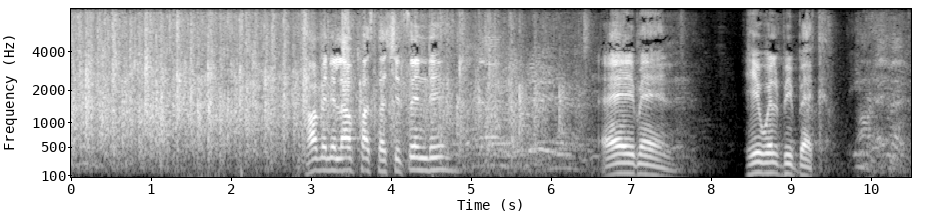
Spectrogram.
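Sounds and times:
audience applause: 0.0s - 6.5s
speech: 2.9s - 4.9s, 6.6s - 7.6s, 8.4s - 10.1s.

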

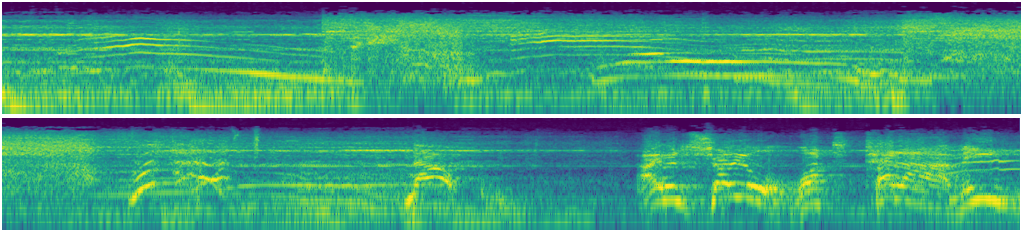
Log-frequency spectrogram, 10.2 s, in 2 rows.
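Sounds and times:
cat caterwauling: 0.2s - 7.4s, 9.8s - 10.1s
cat hissing: 0.3s - 7.2s
speech: 8.9s - 10.1s.

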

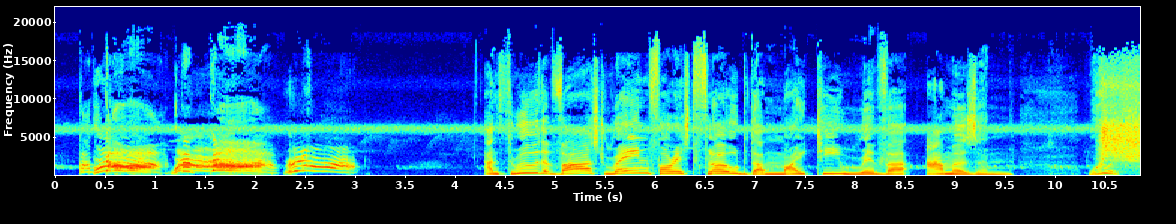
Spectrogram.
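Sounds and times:
macaw parrots cawing: 0.0s - 3.1s
speech: 4.3s - 9.6s, 10.3s - 10.8s.

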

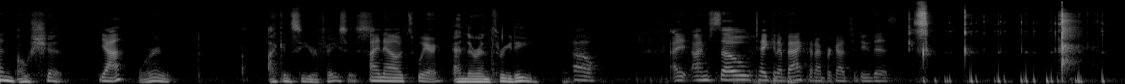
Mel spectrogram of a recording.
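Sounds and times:
speech: 0.0s - 1.8s, 2.7s - 6.0s, 6.7s - 9.5s
glasses clinking in a toast: 9.1s - 11.2s
tapping and handling sounds: 9.1s - 11.2s.

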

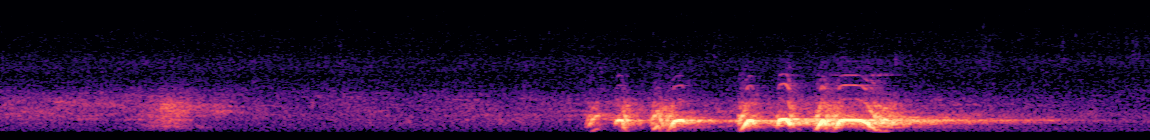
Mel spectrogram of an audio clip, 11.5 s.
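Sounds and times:
barred owls hooting: 5.9s - 9.4s.

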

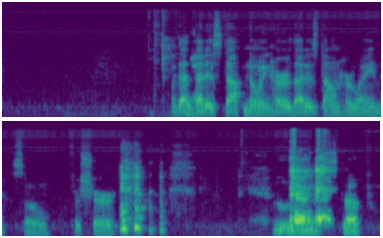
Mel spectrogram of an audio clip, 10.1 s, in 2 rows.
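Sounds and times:
speech: 2.3s - 7.6s, 8.7s - 10.0s
woman having a coughing fit: 8.9s - 9.5s.

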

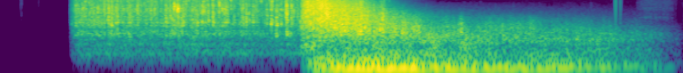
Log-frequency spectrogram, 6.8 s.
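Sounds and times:
thunder from a lightning strike: 3.0s - 6.8s.

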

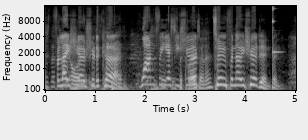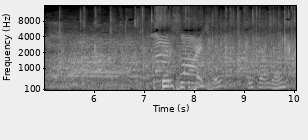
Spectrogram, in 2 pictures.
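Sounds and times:
speech: 0.1s - 5.4s, 7.2s - 10.0s
audience clapping: 5.2s - 10.0s.

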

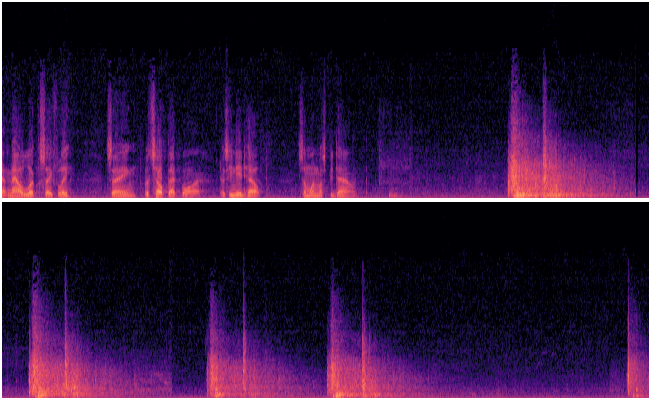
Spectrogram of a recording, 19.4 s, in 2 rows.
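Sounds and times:
speech: 0.0s - 6.0s
gunfire in a gun battle: 7.6s - 9.5s, 10.1s - 16.5s, 18.8s - 19.3s.

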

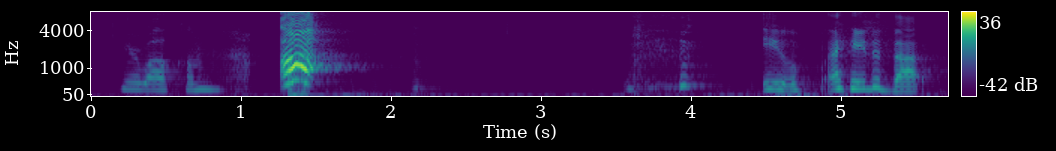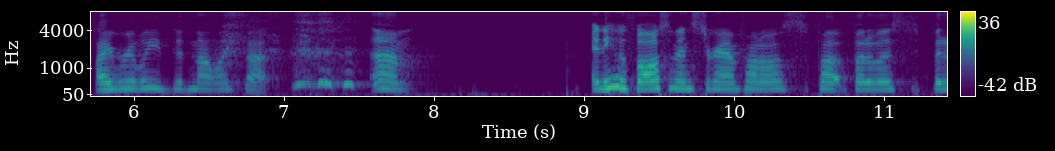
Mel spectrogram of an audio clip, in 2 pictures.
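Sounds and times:
speech: 0.2s - 1.2s, 3.6s - 8.0s, 9.0s - 11.4s
sneeze: 1.3s - 1.8s.

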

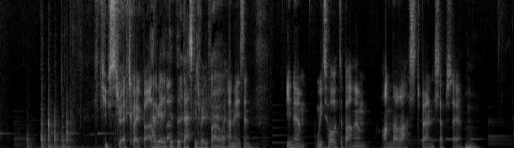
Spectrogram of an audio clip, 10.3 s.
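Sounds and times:
knocking on a door: 0.5s - 2.7s, 6.5s - 7.2s
speech: 2.1s - 9.7s.

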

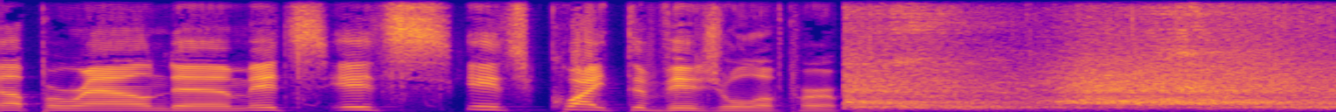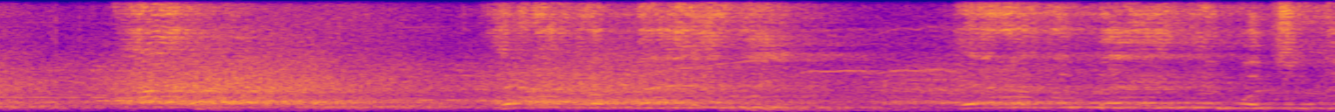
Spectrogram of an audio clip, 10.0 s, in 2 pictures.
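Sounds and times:
speech: 0.0s - 3.6s
crowd of basketball fans shouting and cheering while storming the court: 3.2s - 10.0s.

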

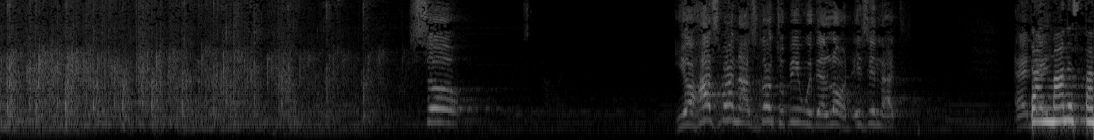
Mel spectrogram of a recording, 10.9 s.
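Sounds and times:
audience applause: 0.0s - 4.1s
speech: 6.8s - 9.2s, 10.2s - 10.9s.

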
